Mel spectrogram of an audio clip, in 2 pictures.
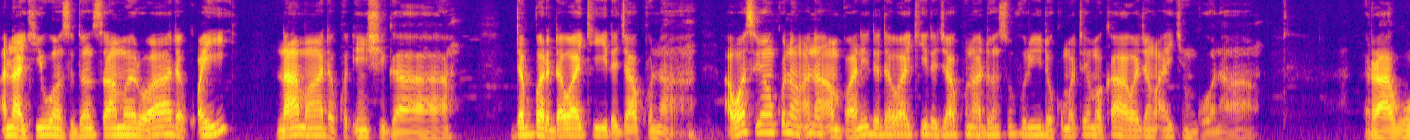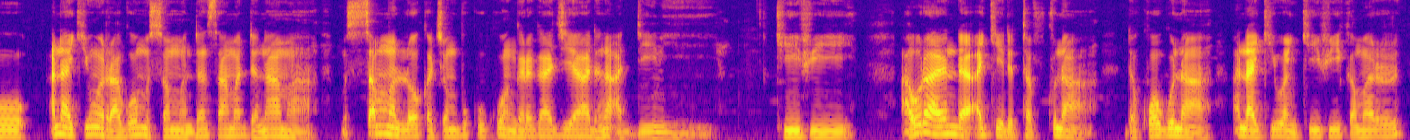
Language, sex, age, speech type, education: Hausa, male, 15-29, spontaneous, secondary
